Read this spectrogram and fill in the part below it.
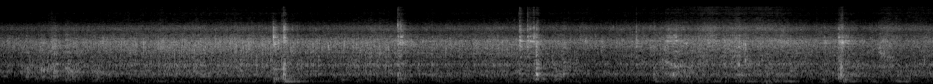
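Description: Fish frying in oil for a fish curry gives a continuous close crackling sizzle with occasional sharper pops and stirring scrapes, fairly quiet throughout, with no talk.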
